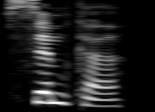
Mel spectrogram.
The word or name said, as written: simcha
